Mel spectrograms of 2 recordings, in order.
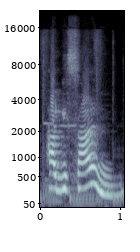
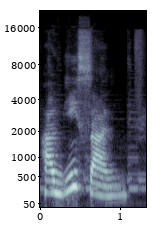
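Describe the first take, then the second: First: The stress is on the last syllable. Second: The stress is on the middle syllable. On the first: A throwing of stones or objects at something. "ito ay nasa diing mabilis" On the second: To give something to someone far away by throwing. "ito ay nasa diing malumay. Dahan-dahan ang pagbigkas"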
